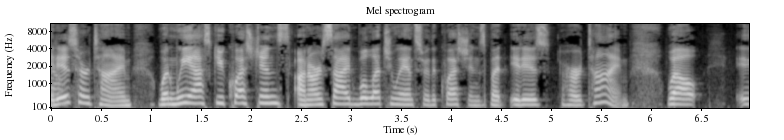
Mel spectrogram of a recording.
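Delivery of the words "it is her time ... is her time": plain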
